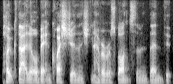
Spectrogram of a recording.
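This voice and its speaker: A man in his forties hosting a podcast, relaxed and friendly, with plenty of fillers. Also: low voice, fairly quick, no room sound, studio quality. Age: 40s. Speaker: podcast host. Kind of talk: podcast conversation.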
